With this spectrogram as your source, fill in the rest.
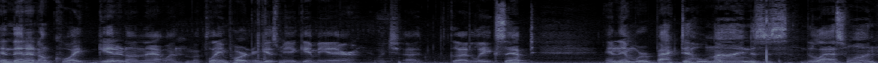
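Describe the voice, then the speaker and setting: Over noticeable background noise and audible room echo, the man talks at a moderate pace in an American accent. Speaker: amateur golf vlogger. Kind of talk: casual vlog voiceover commentary. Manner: relaxed, conversational.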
